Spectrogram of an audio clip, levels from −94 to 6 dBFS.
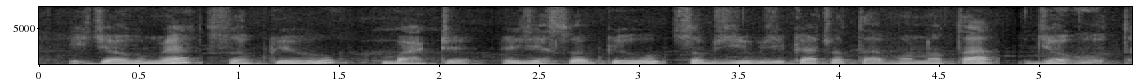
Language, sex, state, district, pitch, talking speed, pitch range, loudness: Bhojpuri, female, Bihar, Gopalganj, 170 Hz, 175 wpm, 165-185 Hz, -29 LUFS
